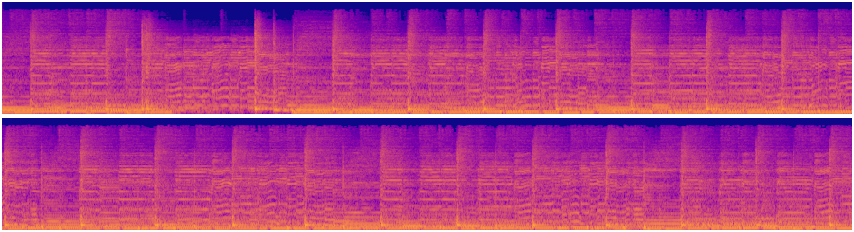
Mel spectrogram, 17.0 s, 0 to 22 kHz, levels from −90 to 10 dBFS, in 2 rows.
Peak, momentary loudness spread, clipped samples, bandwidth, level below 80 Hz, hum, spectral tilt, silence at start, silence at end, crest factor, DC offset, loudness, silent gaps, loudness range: 0 dBFS; 2 LU; under 0.1%; 17 kHz; -24 dBFS; none; -5 dB/octave; 0 s; 0 s; 18 dB; under 0.1%; -18 LUFS; none; 1 LU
